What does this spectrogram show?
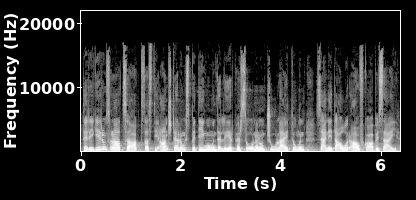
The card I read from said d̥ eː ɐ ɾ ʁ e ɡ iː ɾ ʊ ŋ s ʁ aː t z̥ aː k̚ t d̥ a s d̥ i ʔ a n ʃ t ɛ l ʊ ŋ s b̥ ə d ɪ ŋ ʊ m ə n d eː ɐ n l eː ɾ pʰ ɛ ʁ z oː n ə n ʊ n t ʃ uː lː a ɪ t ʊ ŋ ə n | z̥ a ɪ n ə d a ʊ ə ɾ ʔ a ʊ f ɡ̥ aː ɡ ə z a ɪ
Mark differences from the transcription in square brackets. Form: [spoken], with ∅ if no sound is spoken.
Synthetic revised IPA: d̥ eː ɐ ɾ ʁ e ɡ iː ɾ ʊ ŋ s ʁ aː t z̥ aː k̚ t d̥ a s d̥ [iː] ʔ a n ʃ t ɛ l ʊ ŋ s b̥ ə d ɪ ŋ ʊ [ŋ] ə n d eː ɐ [∅] l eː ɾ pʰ ɛ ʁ z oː n ə n ʊ n t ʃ uː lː a ɪ t ʊ ŋ ə n | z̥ a ɪ n ə d a ʊ ə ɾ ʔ a ʊ f ɡ̥ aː [b] ə z a ɪ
